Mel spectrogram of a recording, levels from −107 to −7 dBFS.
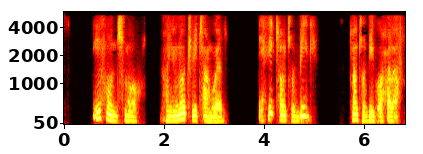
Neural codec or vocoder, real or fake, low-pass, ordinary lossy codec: codec, 16 kHz, 1 kbps, FreqCodec, smaller model; fake; 5.4 kHz; MP3, 32 kbps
